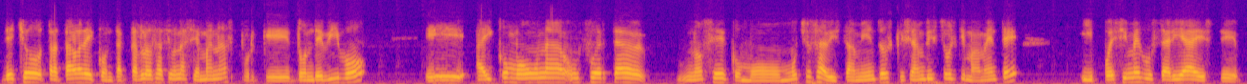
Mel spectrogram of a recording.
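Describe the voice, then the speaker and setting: A man's voice: medium pitch, normal speed, dry recording. A man with a Mexican accent calling in by phone, hesitant and polite as he starts telling his story. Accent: Mexican Spanish. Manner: hesitant, polite, calls the host "hermano". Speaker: caller. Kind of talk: phone call testimony. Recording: tinny phone line.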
